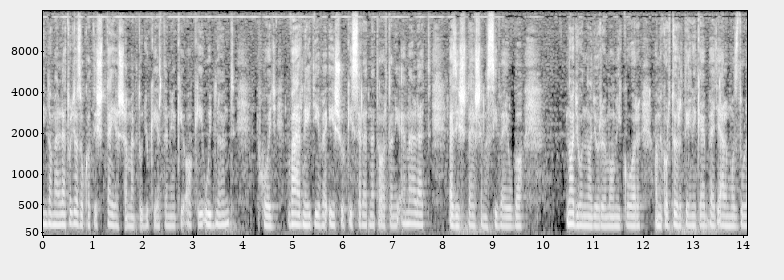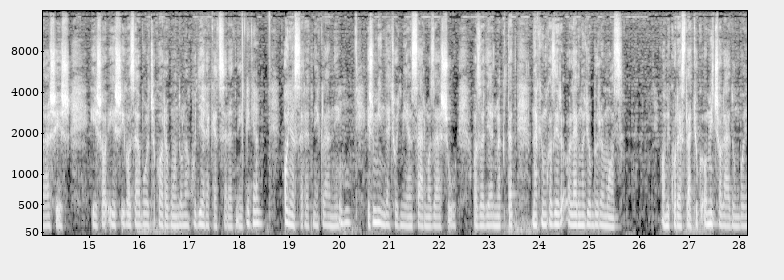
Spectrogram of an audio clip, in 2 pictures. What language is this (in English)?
Hungarian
